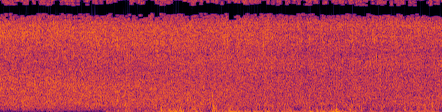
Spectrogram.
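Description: Fast, shallow mountain stream rushing over rocks and gravel in a steady wash. From about a second and a half in, low gusts of wind buffet the microphone for a couple of seconds.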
